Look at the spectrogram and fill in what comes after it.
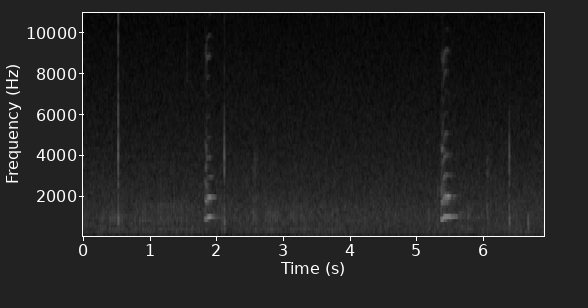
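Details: A male Maine Coon kitten gives two short, high, thin meows a few seconds apart. He is asking for the treats held in his owner's hand and is left unpetted so he will meow. Another cat's purring may be faintly audible.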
